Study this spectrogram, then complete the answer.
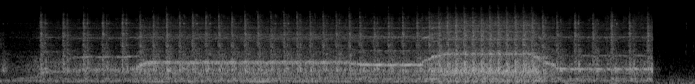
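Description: A sewing machine runs at short stitch length along the neckline of a summer top, a fast steady rattling hum that shifts pitch midway and stops abruptly near the end.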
